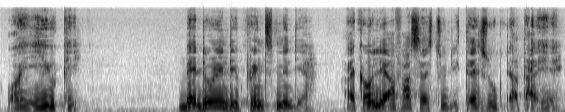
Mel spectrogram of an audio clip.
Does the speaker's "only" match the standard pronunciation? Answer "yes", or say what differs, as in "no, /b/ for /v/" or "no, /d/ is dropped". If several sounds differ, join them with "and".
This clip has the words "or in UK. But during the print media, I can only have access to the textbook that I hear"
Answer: yes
